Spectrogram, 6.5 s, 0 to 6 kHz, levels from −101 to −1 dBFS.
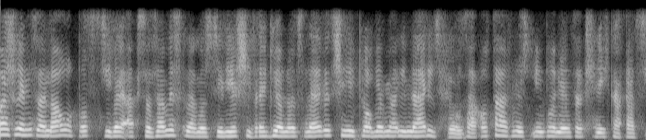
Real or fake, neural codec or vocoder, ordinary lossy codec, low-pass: fake; codec, 16 kHz, 1 kbps, FreqCodec, smaller model; none; 5.4 kHz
